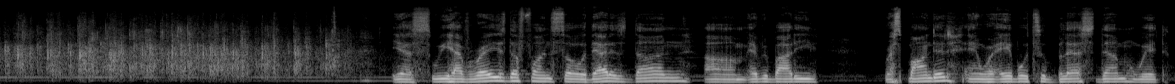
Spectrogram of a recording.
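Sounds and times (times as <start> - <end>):
crowd applauding: 0.0 - 3.9
speech: 3.9 - 11.7.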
